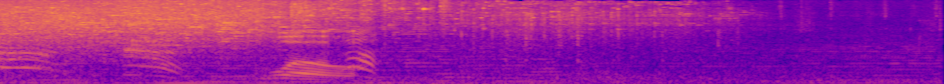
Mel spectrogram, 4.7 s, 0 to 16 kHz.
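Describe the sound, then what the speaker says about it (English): Glass shattering in the video game Uncharted 3: a bright, broad crash that crumbles into a tinkling spray and fades over a few seconds, with a voice exclaiming briefly over it. "The glass is breaking."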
